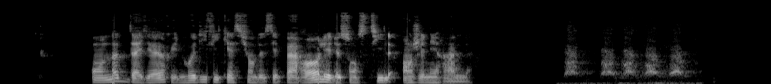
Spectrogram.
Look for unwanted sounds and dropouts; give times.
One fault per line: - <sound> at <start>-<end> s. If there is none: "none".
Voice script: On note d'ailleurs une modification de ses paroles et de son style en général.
- bark at 5.6-7.1 s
